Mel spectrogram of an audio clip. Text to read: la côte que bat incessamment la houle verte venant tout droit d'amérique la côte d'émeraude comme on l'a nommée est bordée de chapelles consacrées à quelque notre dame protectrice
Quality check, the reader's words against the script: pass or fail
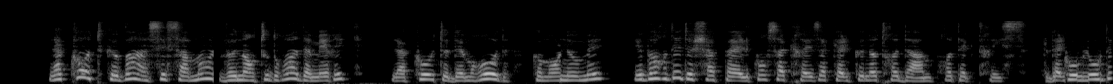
fail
